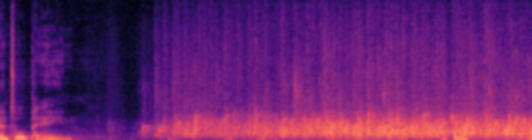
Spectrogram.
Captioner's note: audience applauding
